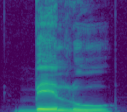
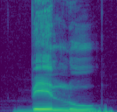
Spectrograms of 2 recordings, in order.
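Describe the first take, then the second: No difference in how they are said.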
